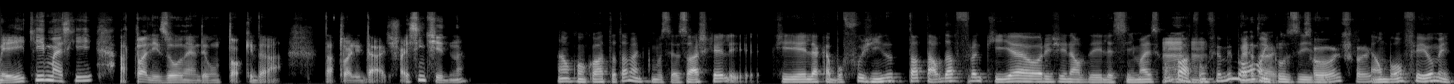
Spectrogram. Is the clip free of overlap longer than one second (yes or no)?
no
